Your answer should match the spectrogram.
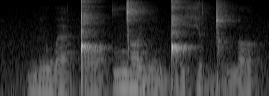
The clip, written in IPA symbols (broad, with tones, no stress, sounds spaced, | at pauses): b ĩ˨ w æ˨ ǃ ɑ˦ | ŋ͡ǀ ʌ˦˨ j ĩ˨ ɡ͡ǃ ɛ˨ ç ə˦ ɡ͡ǀ u˨ n ʌ˦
